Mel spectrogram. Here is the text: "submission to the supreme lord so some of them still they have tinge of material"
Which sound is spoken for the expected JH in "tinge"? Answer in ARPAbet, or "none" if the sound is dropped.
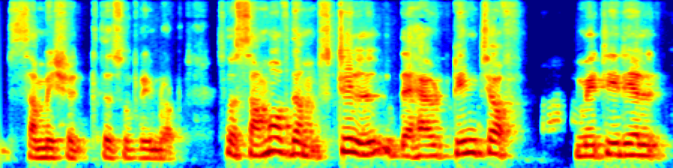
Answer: CH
